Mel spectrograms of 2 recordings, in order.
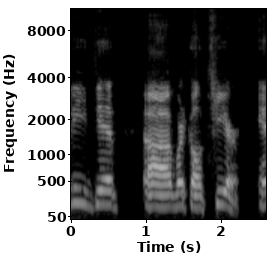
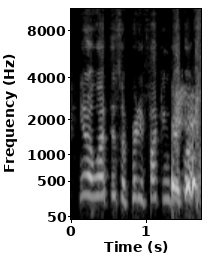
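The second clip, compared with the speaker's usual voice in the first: mock enthusiastic review; 7 semitones higher, 9 dB louder, faster than usual. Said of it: "Read the book and say".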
